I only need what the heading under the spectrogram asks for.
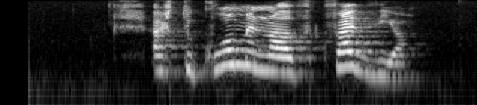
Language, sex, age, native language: Icelandic, male, 10, Icelandic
